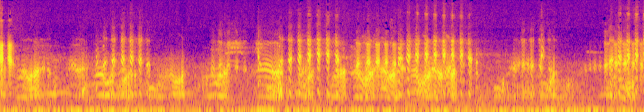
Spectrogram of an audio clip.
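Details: Wild frogs giving softer, uneven croaks, with raspy pulsed bursts rising and falling among quieter overlapping calls across a short stretch.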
